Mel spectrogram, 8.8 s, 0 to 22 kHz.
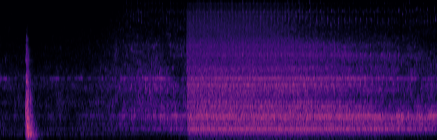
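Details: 2009 Toyota Corolla idling after fuel injector replacement, check engine light gone: quiet, steady idle that gets louder partway through and stays even, with no stumble or misfire; normal idle.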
